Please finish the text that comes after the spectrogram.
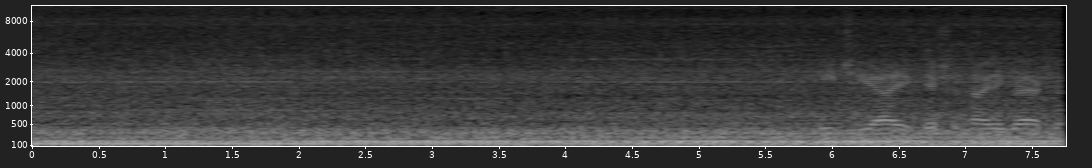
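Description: Close by, a 1954 Ford Ranch Wagon V8 with an Edelbrock carburetor and HEI ignition idles smoothly in a steady low drone, and someone talks over it near the end.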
